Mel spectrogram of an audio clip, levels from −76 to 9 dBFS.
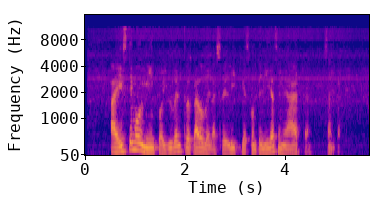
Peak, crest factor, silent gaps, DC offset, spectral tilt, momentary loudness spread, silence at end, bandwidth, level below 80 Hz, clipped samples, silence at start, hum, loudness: -2 dBFS; 18 dB; none; under 0.1%; -6 dB/octave; 17 LU; 0.6 s; 11.5 kHz; -52 dBFS; under 0.1%; 0.5 s; none; -19 LUFS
